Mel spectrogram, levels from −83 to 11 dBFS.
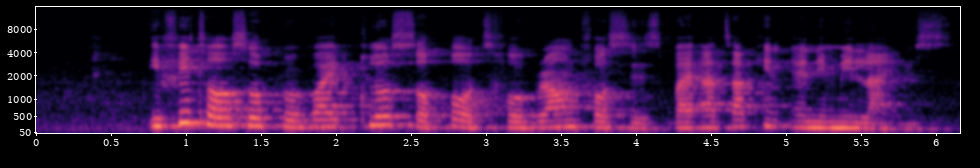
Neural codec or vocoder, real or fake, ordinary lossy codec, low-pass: none; real; none; 14.4 kHz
